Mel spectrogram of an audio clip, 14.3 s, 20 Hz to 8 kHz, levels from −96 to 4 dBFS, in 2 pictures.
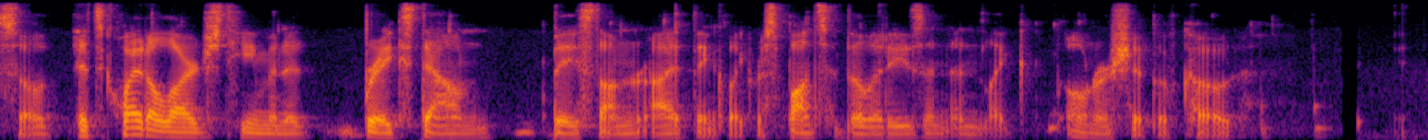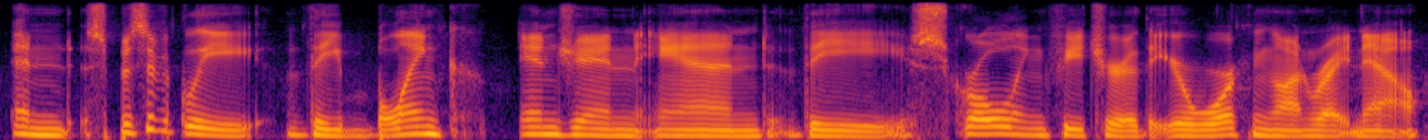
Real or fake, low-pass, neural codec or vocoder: real; 7.2 kHz; none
